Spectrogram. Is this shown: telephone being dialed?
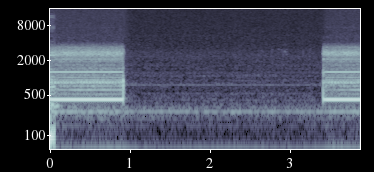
yes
